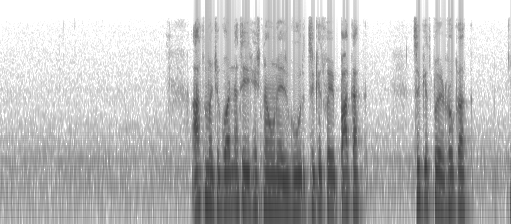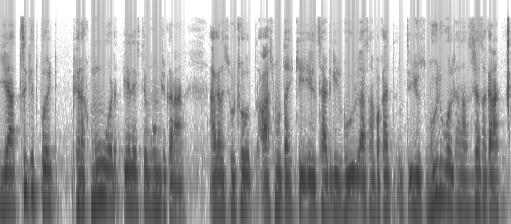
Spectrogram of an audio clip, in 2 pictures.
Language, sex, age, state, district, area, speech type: Kashmiri, male, 45-60, Jammu and Kashmir, Ganderbal, urban, spontaneous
